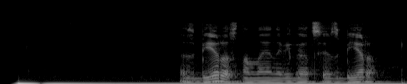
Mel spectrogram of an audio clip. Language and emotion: Russian, neutral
